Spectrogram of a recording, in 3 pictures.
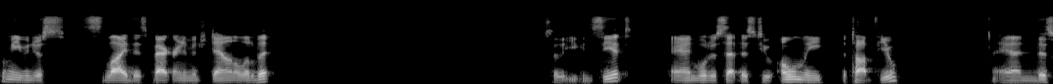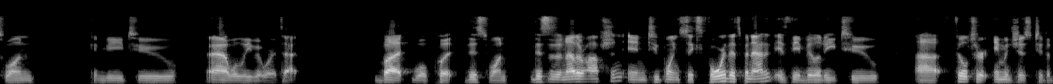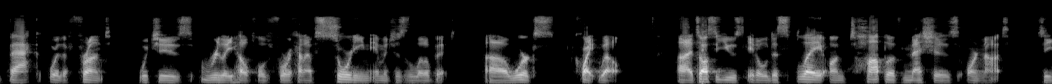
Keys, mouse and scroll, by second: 0.0 n, 0.5-3.9 middle drag, 1.4 a, 3.9-5.9 drag, 7.0-9.3 drag, 9.3-11.6 middle drag, 11.6-13.6 drag, 13.6-15.4 middle drag, 19.8-25.2 drag, 25.2 middle click, 26.5-28.8 drag, 28.8 KP_1, 29.1 middle click, 29.9 KP_3.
